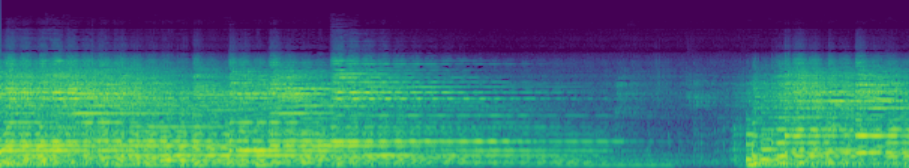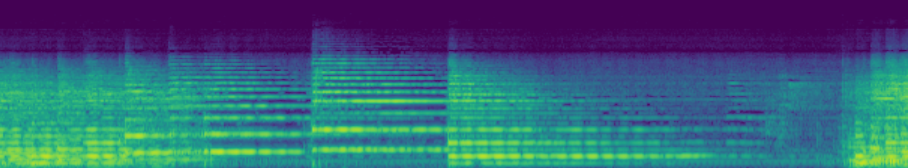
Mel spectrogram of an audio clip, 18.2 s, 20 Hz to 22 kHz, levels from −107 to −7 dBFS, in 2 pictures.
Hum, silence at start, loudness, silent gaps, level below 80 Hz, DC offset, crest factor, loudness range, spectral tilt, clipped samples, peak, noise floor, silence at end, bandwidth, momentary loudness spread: none; 0 s; -21 LUFS; none; -54 dBFS; under 0.1%; 18 dB; 12 LU; -7.5 dB/octave; under 0.1%; -6 dBFS; -52 dBFS; 0 s; 6 kHz; 18 LU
